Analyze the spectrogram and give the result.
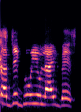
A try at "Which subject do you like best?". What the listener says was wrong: Best na best টানতে হবে question mark আছে. Whenever there's a question mark, ওই টানটা আসবে. Which subject do you like best? টানটা আসবে. That is a question.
